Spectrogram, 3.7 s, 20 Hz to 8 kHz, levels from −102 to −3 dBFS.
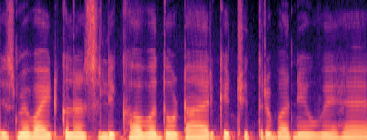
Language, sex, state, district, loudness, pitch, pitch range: Hindi, female, Haryana, Charkhi Dadri, -13 LUFS, 225 Hz, 220-225 Hz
